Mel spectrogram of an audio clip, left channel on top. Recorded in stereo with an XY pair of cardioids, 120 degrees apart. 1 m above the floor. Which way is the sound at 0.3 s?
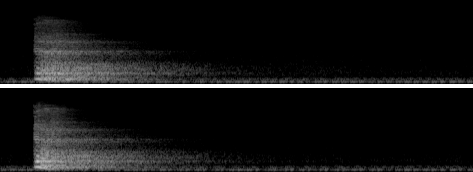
55° right.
